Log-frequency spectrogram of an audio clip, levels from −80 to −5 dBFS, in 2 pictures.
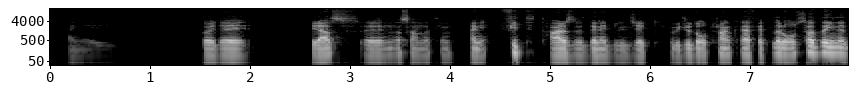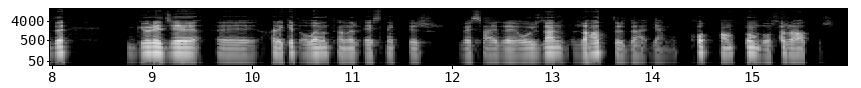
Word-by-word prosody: Hani, 90 +2 -29 1.0
böyle, 95 -2 -2 0.6
biraz, 100 0 -1
eee, 95 +1 -5
nasıl 105 0 -7
anlatayım. 95 0 -17 0.2
Hani, 95 -2 -6
fit 125 0 -7
tarzı 100 -1 0
denebilecek, 95 -1 -7
vücuda 100 +2 -5
oturan 105 +1 -2
kıyafetler 105 +2 -2
olsa 105 +4 +1
da 130 - +4
yine 115 -2 0
de 120 0 +7 0.6
görece, 115 0 +7 0.2
eee, 100 -2 -5
hareket 120 +2 -1
alanı 110 +2 +2
tanır, 105 -3 -3
esnektir 100 0 -8
vs. 100 0 -4 0.4
o 100 +1 -2
yüzden 115 +2 +5 0.2
rahattır 115 -5 +2
da, 95 +1 -7
yani, 90 0 -14
kot 125 0 0
pantolon 110 +1 +1
da - - -9
olsa 115 +5 -2
rahattır. 105 -1 -1
100 Hz, 130 wpm, -27 LUFS, 95-115 Hz, 1.0 s, de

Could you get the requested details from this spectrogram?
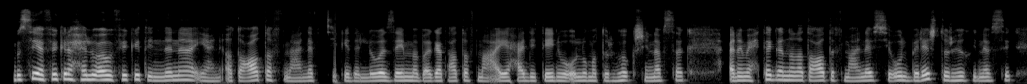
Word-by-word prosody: بُصّ 220 +3 -1
هي 255 -3 +9
فكرة 240 +2 +4
حلوة 220 -1 +5
أوي، 215 0 +7
فكرة 220 -1 0
إن 175 0 -1
أنا 205 +1 +1
يعني 160 -3 -6
أتعاطف 185 +5 -1
مع 155 0 -6
نفْسي 175 +2 -8
كده، 165 -1 -4
اللي 155 +2 -3
هو 180 +1 +5
زي 180 +1 +1
ما 180 -1 0
باجي 160 +1 0
أتعاطف 170 +1 -4
مع 160 - -5
أي 170 0 +2
حد 170 0 -3
تاني 175 0 0
وأقول 170 +1 +1
له 175 - 0
ما 175 - -2
ترهقش 170 +2 -4
نفْسك، 180 +3 -4 0.4
أنا 180 +1 +3
محتاجة 205 +4 0
إن 200 -1 +2
أنا 195 0 +2
أتعاطف 185 0 -1
مع 160 -1 -4
نفْسي، 185 0 -2
وأقول 185 +1 +2
بلاش 210 +9 +2
ترهقي 185 -3 -2
نفْسِك، 175 +3 -5
180 Hz, 230 wpm, -23 LUFS, 170-200 Hz, 0.4 s, هي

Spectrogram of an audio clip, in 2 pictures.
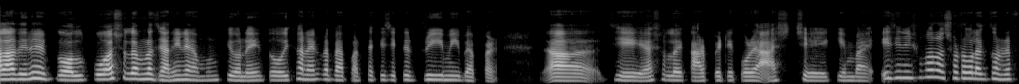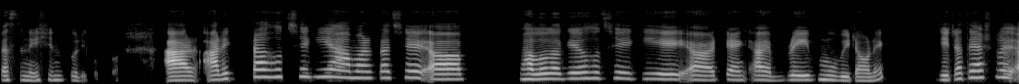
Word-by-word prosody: আলাদিনের 240 +4 +8 0.2
গল্প 205 +1 +4 0.2
আসলে 270 -1 -3
আমরা 250 +1 +4
জানি 195 +1 +4
না - - +5
এমন 195 +1 -8
কেউ 205 -3 -1
নেই। 180 - +2
তো - - -9
ঐখানে 225 +3 0
একটা 230 0 -4
ব্যাপার 200 -1 -2
থাকে 210 +1 -8
যে - - -10
একটা 215 0 -4
ড্রিমী 215 -2 -1
ব্যাপার। 175 - -5 0.6
আ - - +9 0.6
যে 215 - -6 0.3
আসলে 200 -1 -5 0.2
কার্পেট 180 +2 -1
এ - - -10
করে 185 0 +1
আসছে 195 +2 -7 0.3
কিংবা 180 -2 -4 0.2
এই - - 0
জিনিসগুলো 305 +2 -3
না 320 - +3
ছোটবেলায় 280 -3 +2
এক - - -13
ধরনের 235 -1 -1
ফ্যাসিনেশন 200 0 -7
তৈরি 185 - -12
করতো। - - -31 0.6
আর 195 0 +5 0.2
আরেকটা 255 +9 0 0.2
হচ্ছে 355 +1 -7
গিয়ে 355 +1 -2 0.2
আমার 300 -1 0
কাছে 305 +1 -4 0.3
আ - - +5 0.9
ভালো 240 0 +3
লাগে 255 +1 -1 0.2
হচ্ছে 280 +1 -9 0.2
গিয়ে 255 -1 -3 0.3
আ - - +2 0.3
Tang 210 -2 -1
আ - - +4 0.3
Brave 210 0 -1
মুভি 195 -3 -3
টা - - -3
অনেক। 195 - -7 0.6
যেটাতে 255 +8 -1
আসলে 330 +1 -6
225 Hz, 160 wpm, -24 LUFS, 200-270 Hz, 0.9 s, আ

